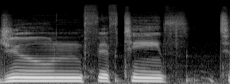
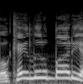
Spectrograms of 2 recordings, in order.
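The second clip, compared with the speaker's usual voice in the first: a lightly voiced friendly older guy, pitched up on the last words; chummy, jump up high on little buddy; mock folksy pal calling him little buddy; imitating Don; 12 semitones higher, faster than usual. Retelling Don's friendly words.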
